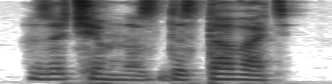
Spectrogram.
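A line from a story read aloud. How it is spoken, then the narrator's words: Whisper. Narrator (Russian): прошептала я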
